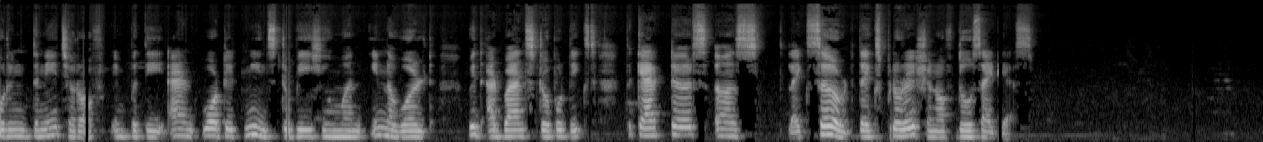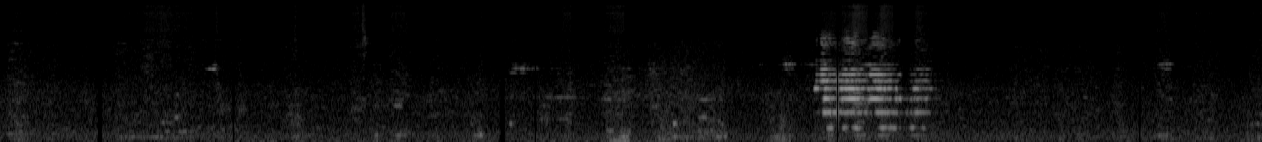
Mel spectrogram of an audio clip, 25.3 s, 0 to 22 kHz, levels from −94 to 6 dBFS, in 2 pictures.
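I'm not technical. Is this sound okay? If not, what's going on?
No. There are two problems in this speech recording.

The first is damaged data in a compressed stream. Part of the stored file was corrupted, so the player briefly misreads it and you hear a short chirp or blip. This happens at 0.83–0.89 s (between "the nature" and "empathy and what it"), 9.97–10.03 s, 13.56–13.59 s and 17.59–17.62 s.

The second is a gap between chunks. The audio was handled in 3-second pieces, and a silent hole of about 21 ms sits at each join, at 2.86 s (after "and what it means"), 5.88, 8.91, 11.93, 14.95, 17.97, 20.99 and 24.01 s. No speech is lost.

To tell them apart, the gaps are clean silences at a steady rhythm, while the damaged spots come at irregular times.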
